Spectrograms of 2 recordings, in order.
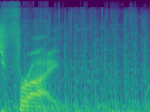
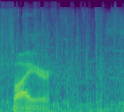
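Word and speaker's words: Frye: the same sentence also it's fry not fire but my brain likes to fill in the y after the f and i just like the idea of the fry festival fire festival he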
